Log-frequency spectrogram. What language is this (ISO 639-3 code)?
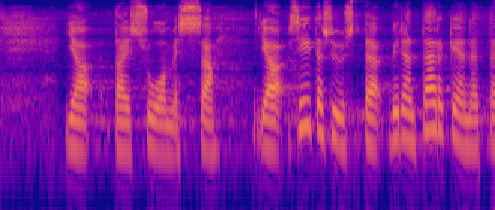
fin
